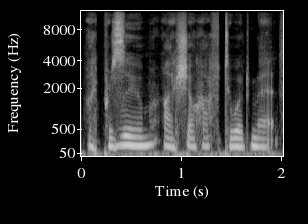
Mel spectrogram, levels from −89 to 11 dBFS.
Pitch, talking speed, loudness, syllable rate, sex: 155 Hz, 205 wpm, -16 LUFS, 5.5 syllables/s, male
